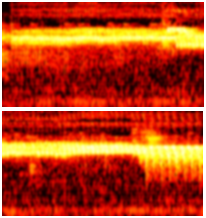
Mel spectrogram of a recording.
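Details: Belgian canary singing loudly to attract females for breeding: a long continuous trill held at steady pitch, stepping slightly downward midway, ending with a burst of rapid descending rattling notes.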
